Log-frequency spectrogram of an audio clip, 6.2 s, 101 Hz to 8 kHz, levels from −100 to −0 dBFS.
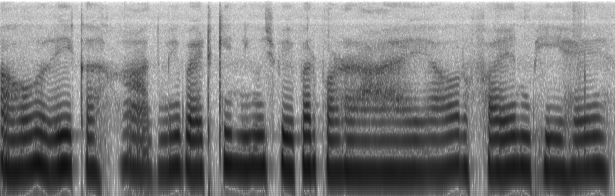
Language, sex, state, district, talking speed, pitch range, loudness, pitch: Hindi, female, Uttar Pradesh, Jyotiba Phule Nagar, 125 wpm, 180-190 Hz, -15 LUFS, 185 Hz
